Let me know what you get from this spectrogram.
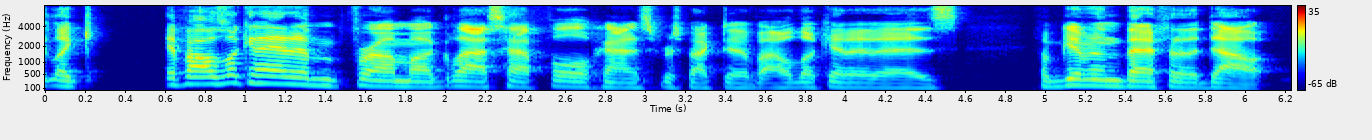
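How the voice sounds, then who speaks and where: A man's voice: mid-range voice, bright, forceful tone, smooth. Man in casual, rambling discussion. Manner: rambling, speculative, heavy use of "like". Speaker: co-host of a reaction channel. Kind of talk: casual chat, reacting to game cutscenes.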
